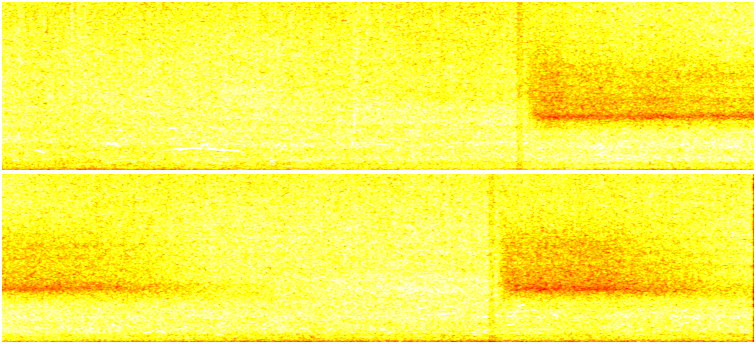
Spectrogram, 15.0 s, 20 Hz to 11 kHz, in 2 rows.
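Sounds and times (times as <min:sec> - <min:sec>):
small waves breaking on sand: 0:00.0 - 0:15.0.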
